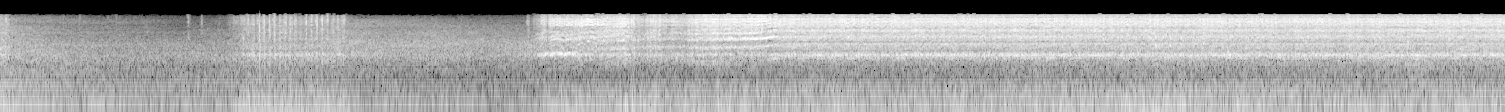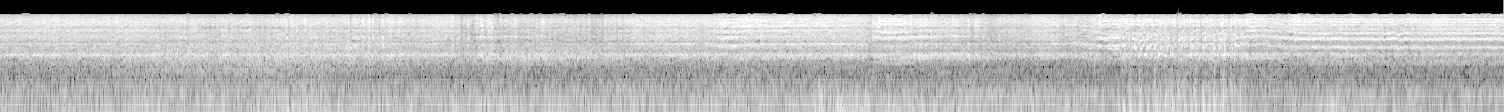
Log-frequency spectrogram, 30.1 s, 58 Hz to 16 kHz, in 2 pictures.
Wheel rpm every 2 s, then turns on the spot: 0, 20, 20, 180, 230, 230, 230, 230, 230, 230, 230, 230, 230, 220, 210.
2-4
